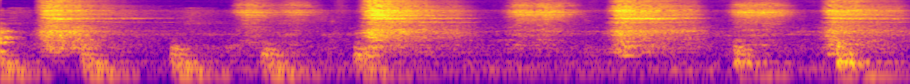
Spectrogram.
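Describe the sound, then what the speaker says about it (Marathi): Slow, deliberate breaths in and out during a belly exercise, heard close to the microphone as about six strong airy strokes spaced roughly a second apart, with no talking over them. "ब्रिथिंग आणि ब्रीद आउट श्वास घेणे श्वास सोडणे"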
